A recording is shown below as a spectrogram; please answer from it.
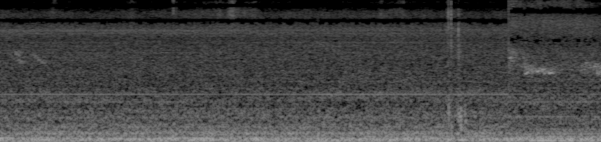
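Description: Steady low outdoor rumble with no distinct event, apart from a faint click about four and a half seconds in.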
